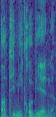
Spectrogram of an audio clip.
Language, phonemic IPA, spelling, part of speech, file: French, /ɑ̃.ti.mi.kʁɔ.bjɛn/, antimicrobienne, adjective, Fr-antimicrobienne.ogg
- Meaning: feminine singular of antimicrobien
